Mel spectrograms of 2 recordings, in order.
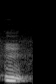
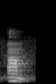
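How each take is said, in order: First: The vowel is reduced to a weak schwa. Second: The vowel is a full, clear vowel. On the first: The speaker calls it wrong. "we don't say mm" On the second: The speaker calls it right. "We say am"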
